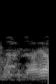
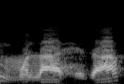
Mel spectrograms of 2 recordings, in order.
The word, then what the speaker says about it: मुलाहिजा: मुझलाया फरमाइए नहीं, मुलाहिजा फरमाइए।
